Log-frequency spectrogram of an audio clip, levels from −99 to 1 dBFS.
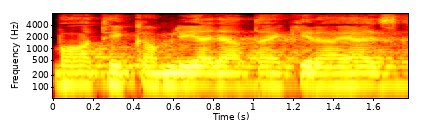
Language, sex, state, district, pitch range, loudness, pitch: Hindi, male, Bihar, Saran, 115-120 Hz, -14 LUFS, 115 Hz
